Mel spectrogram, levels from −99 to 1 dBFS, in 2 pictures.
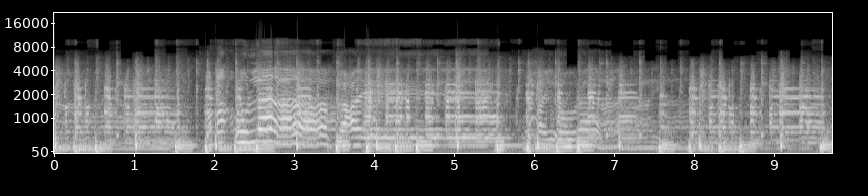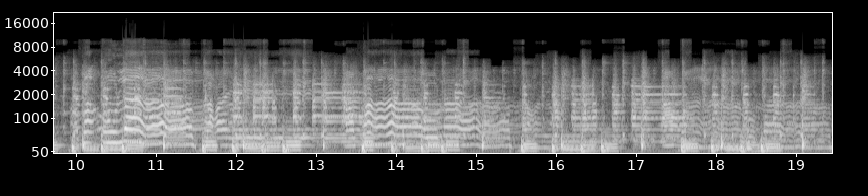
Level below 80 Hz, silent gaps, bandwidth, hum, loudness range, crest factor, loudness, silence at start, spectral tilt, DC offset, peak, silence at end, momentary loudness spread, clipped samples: -32 dBFS; none; 10 kHz; none; 4 LU; 16 dB; -16 LUFS; 0 s; -7 dB/octave; under 0.1%; 0 dBFS; 0 s; 8 LU; under 0.1%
